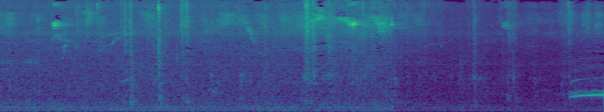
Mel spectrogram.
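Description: A few faint, high bird chirps and light clicks over a low steady hum, which drops out about four seconds in; a soft low note starts just before the end.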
